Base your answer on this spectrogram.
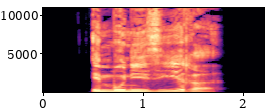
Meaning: inflection of immunisieren: 1. first-person singular present 2. singular imperative 3. first/third-person singular subjunctive I
- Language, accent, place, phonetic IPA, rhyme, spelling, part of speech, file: German, Germany, Berlin, [ɪmuniˈziːʁə], -iːʁə, immunisiere, verb, De-immunisiere.ogg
